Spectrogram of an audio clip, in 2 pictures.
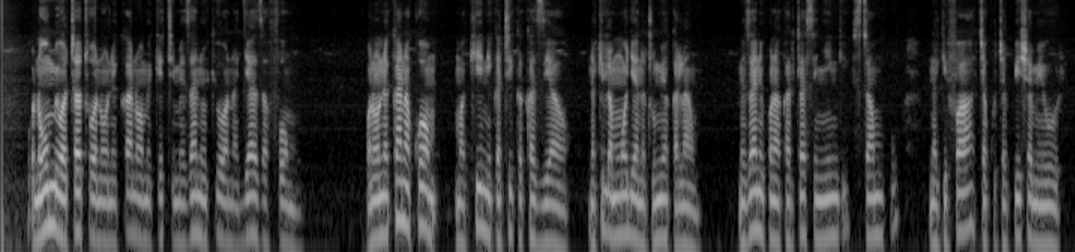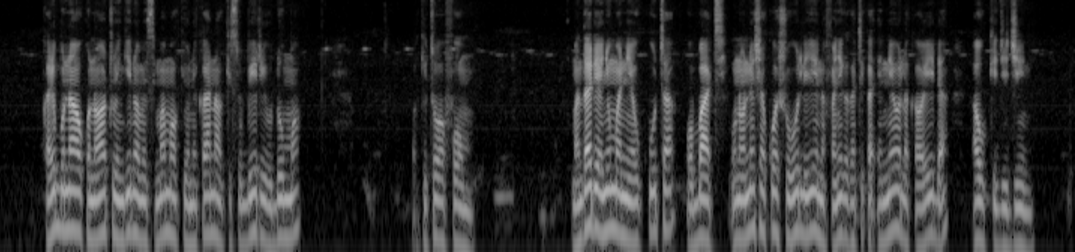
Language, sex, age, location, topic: Swahili, male, 18-24, Mombasa, government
